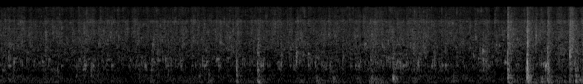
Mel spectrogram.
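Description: Water splashes and trickles into a bamboo trough.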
